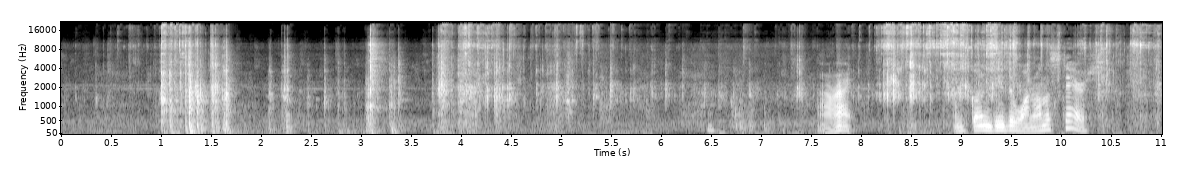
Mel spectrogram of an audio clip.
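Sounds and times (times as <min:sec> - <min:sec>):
small hard objects rattling: 0:07.2 - 0:11.0.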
